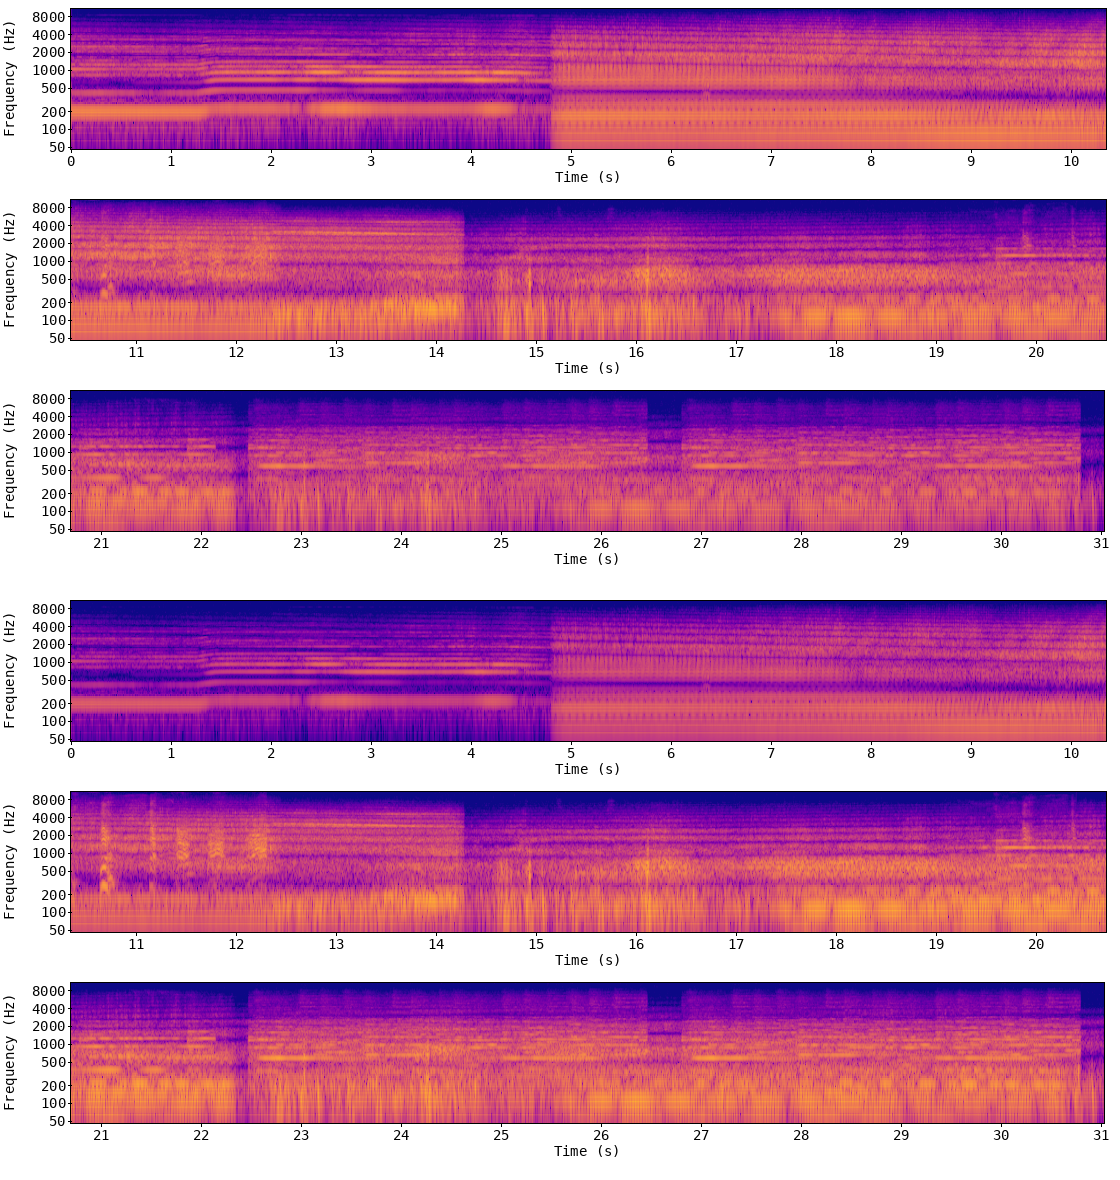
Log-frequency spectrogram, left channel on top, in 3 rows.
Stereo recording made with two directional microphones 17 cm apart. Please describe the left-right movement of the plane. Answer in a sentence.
You can hear the plane travel towards the right.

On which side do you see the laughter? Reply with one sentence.
You can hear the laughter on the right.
